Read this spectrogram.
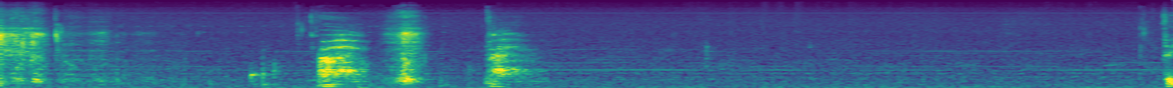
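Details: Three forceful, sharp, explosive sneezes in quick succession, then quiet; described as a bad, painful, headache-inducing, non-stop sneezing fit. Sneezing.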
